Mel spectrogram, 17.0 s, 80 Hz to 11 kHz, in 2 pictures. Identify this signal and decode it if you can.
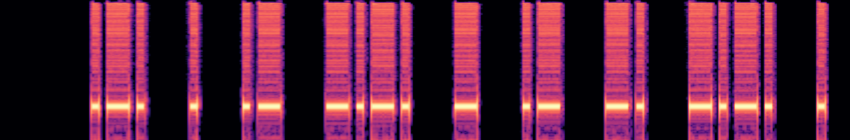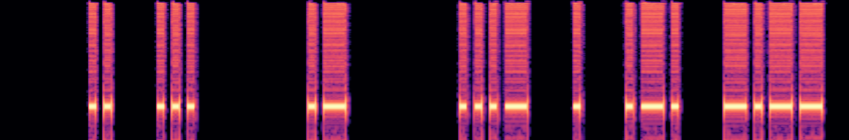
Morse code, heard as a keyed tone, about 16 wpm, spaced as for 11 wpm, 800 Hz. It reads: REACTANCE IS A VERY
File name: CW Code Groups @10WPM / Technical Subjects / Reactance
